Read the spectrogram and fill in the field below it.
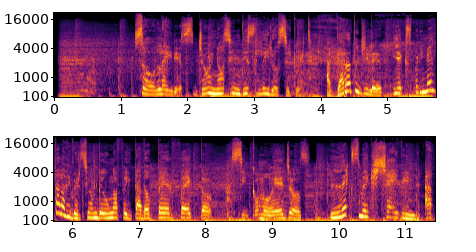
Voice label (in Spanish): travieso jugueton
